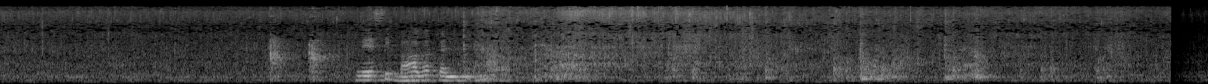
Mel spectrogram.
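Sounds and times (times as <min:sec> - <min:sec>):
meat sizzling in oil: 0:00.0 - 0:12.0
spatula stirring in pan: 0:04.5 - 0:11.7.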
